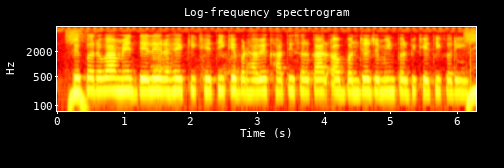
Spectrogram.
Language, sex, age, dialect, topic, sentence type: Bhojpuri, female, 25-30, Southern / Standard, agriculture, statement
